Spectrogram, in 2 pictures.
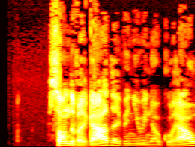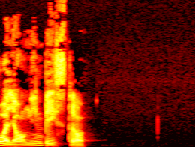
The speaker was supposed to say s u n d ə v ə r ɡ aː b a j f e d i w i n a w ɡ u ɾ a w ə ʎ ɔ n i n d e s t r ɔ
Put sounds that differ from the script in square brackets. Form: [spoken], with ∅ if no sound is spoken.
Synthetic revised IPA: s [ɔ] n d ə v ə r ɡ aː [d] a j [v] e [n] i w i n a w ɡ u ɾ a w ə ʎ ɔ n i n [b] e s t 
